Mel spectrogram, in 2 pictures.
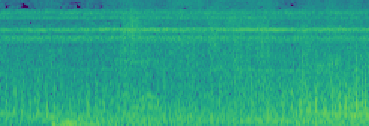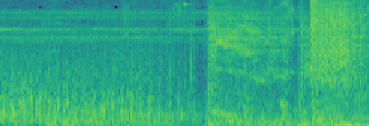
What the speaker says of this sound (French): Il y a un autre hélico qui arrive!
